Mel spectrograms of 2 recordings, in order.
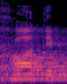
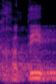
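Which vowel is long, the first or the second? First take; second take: first; second. First: The first vowel is long. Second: The second vowel is long. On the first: It means a man who proposes marriage. The speaker calls it wrong. "ini biasa ada salah ucap ini. ... Ah ini bahaya" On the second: It means the one who gives the sermon. The speaker calls it right. "Yang benar ... toknya yang panjang"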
